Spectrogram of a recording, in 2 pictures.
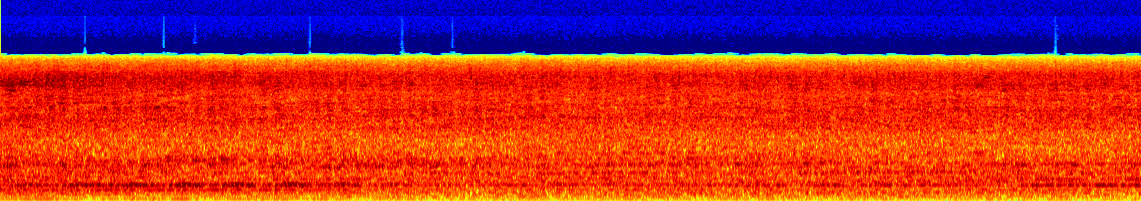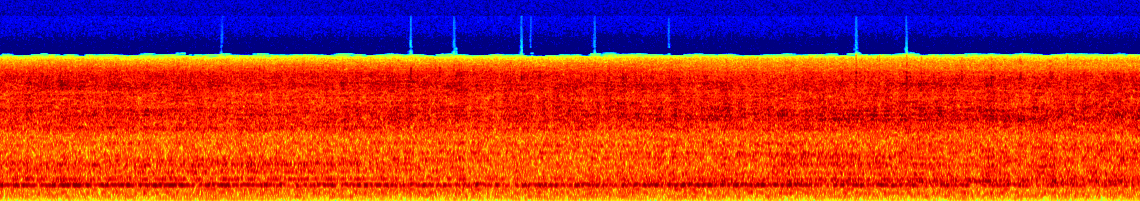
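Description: O-gauge three-rail model freight trains rolling steadily past on the layout's track. Their wheels and motors make a continuous hum and rattle.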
